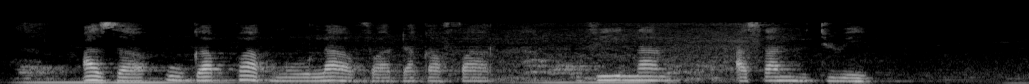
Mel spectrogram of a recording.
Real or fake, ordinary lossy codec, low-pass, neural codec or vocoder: real; MP3, 48 kbps; 7.2 kHz; none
